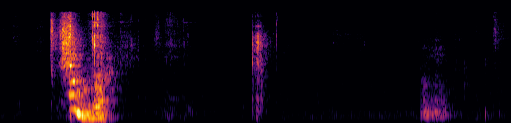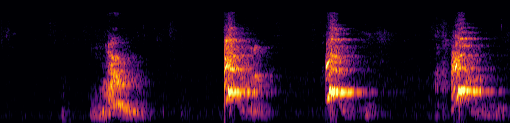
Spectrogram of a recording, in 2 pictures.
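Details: Pet dog barking at a lemon, a few sharp broadband barks spaced irregularly over ten seconds, with a bright tonal core near the middle of each bark and short quiet gaps between them.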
